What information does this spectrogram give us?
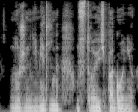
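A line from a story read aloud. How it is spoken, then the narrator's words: Breathless. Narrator (Russian): выдохнула Элвик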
